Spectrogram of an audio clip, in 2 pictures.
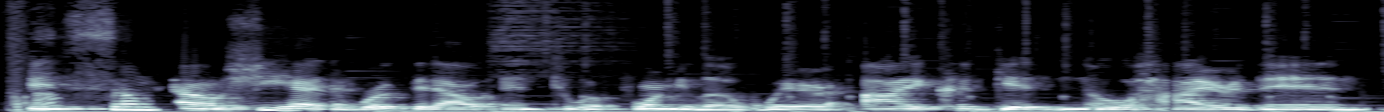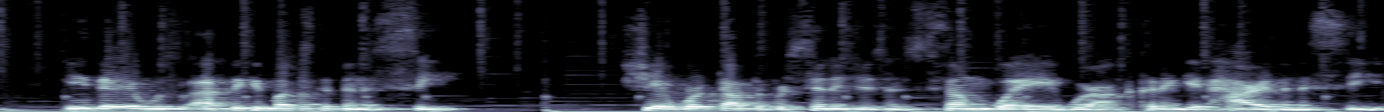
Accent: Vallejo, California, United States; also born or lived in San Francisco, California; I was born in San Francisco, California, and I grew up primarily in Vallejo, California

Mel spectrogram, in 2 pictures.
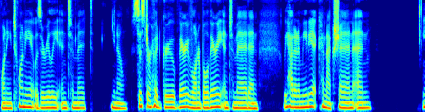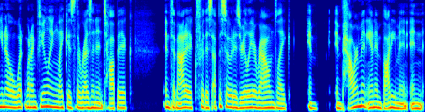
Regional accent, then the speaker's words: Sarasota, Florida, United States; my hometown of Sarasota, Florida

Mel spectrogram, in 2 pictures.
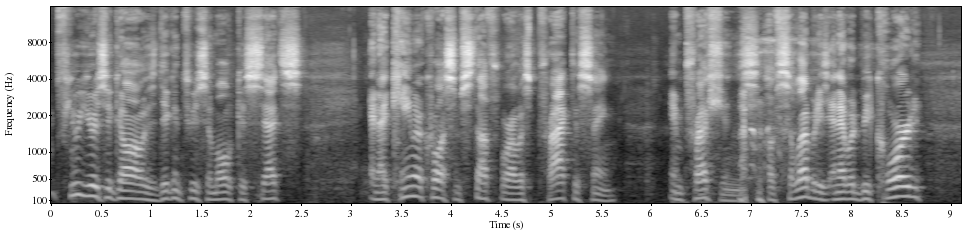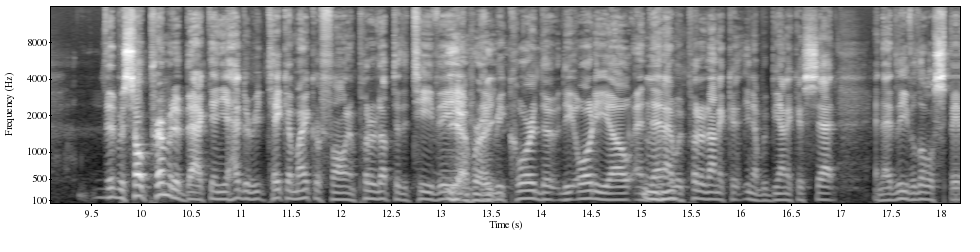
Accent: East Greenbush, New York, United States; also born or lived in Albany, New York; I grew up in East Greenbush

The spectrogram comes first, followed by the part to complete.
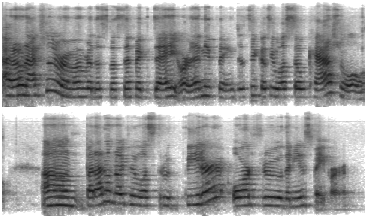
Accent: Medellín, Antioquia, Colombia; moved away; also born or lived in Los Angeles, United States / Missouri, United States; I am originally from Medellin, Colombia

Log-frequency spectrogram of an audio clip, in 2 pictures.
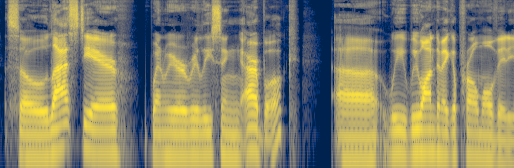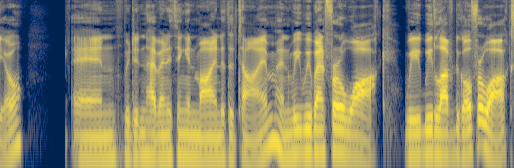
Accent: Cape Breton, Nova Scotia, Canada; I'm from Cape Breton.

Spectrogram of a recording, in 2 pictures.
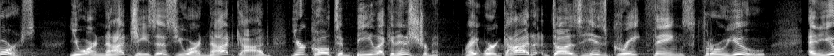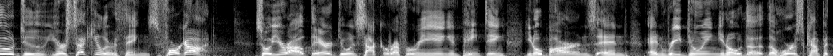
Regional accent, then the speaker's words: Toledo, Ohio, United States; my hometown of Toledo, Ohio

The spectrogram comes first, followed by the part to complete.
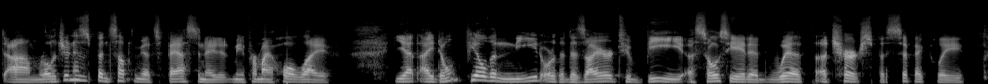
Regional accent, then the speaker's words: Wisconsin, United States; I'm from Wisconsin

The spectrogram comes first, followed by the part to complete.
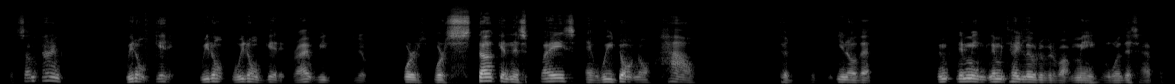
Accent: California, United States; I'm originally from California, born and raised

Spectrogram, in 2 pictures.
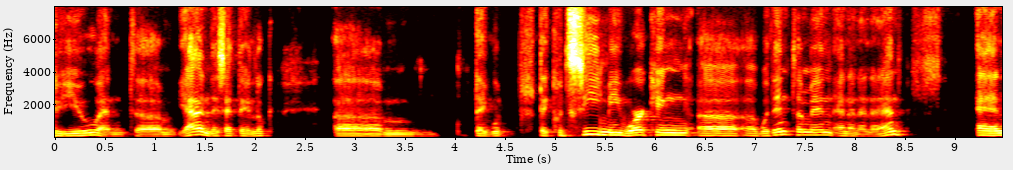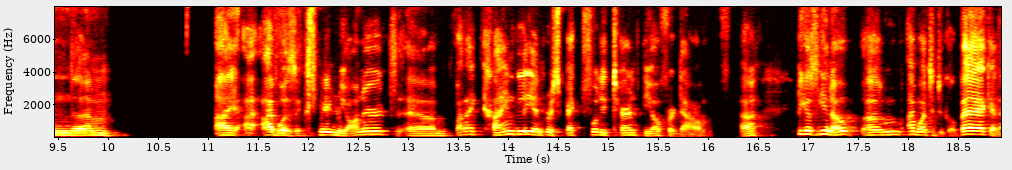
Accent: Vienna, Austria; moved away; I was born and raised in Vienna, Austria

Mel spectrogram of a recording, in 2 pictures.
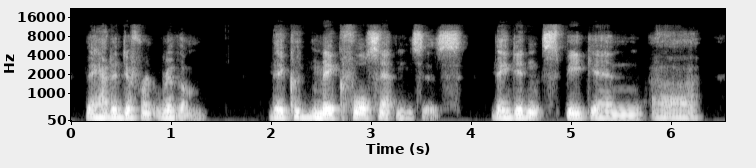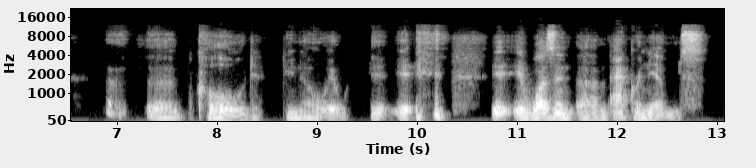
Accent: Baltimore, Maryland, United States; And as a result of that, I didn't have a Baltimore accent. Because growing up in Baltimore, I mean, it was almost like having a Cockney accent in the UK.

